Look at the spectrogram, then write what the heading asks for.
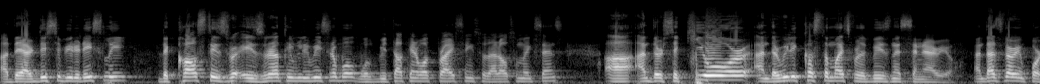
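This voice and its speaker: A man with a Colombian accent, fairly high in pitch, with ordinary pitch variation and a very fast pace. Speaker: marketing executive, conference speaker. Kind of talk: conference talk. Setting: stage with audience.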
